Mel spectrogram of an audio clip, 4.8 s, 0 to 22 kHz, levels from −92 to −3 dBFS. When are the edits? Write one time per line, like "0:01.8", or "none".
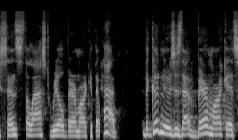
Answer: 0:02.0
